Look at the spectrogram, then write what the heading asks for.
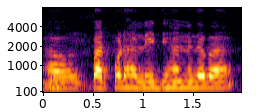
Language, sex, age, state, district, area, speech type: Odia, female, 30-45, Odisha, Bargarh, urban, spontaneous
